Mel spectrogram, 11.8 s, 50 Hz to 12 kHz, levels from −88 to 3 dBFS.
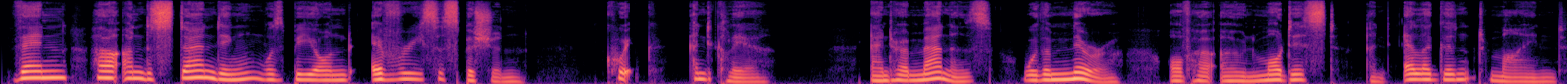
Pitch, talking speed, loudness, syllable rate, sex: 165 Hz, 115 wpm, -21 LUFS, 4.0 syllables/s, female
